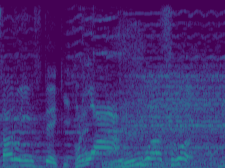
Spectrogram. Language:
Japanese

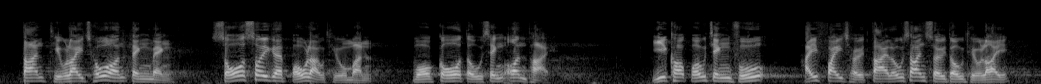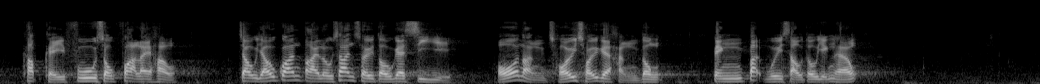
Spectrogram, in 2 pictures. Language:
Cantonese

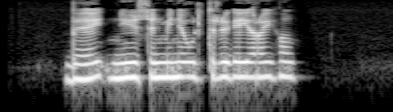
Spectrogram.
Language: Bashkir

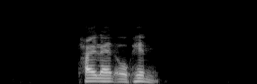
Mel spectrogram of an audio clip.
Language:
Thai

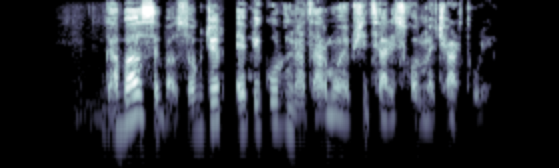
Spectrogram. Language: Georgian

